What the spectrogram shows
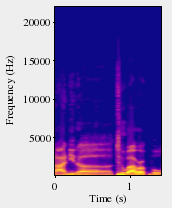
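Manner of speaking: put-on heavy, thick Korean accent, slow and deliberate. Quoting a man asking about repair time, in a thick Korean accent. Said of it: "with this very thick Korean accent".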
